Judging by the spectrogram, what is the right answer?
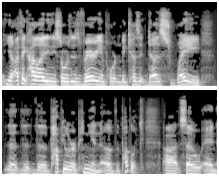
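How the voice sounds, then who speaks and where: A man's voice: on the high side, a little mellow. A young man hosting a casual commentary on viewer comments, rambling and swearing with many stuttered restarts. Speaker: host.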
